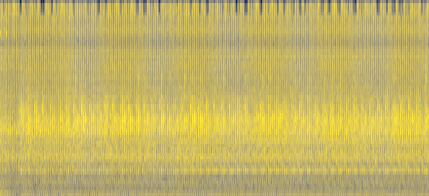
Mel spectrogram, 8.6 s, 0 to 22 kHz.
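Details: Peugeot XD2 diesel engine clattering at idle with a slightly uneven knocking beat, roughly three per second; owner suspects a misfire, and the injectors were then removed, tested and adjusted. Cause unconfirmed.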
